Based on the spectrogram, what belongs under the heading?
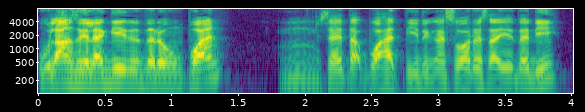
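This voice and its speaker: A Malaysian man with a slightly high, fairly quick, clean and a bit bright voice runs a live-streamed tajwid lesson. He gives repeated instructions, counts students in, and chants the Quran verses melodically.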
